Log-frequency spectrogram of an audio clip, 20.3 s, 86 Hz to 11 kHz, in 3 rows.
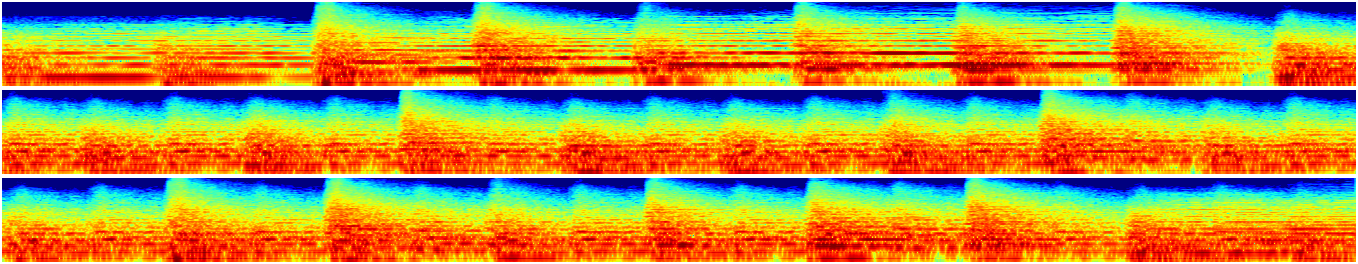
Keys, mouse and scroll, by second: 0.2 Tab, 1.1 click, 1.8 middle click, 2.2 scroll down 3, 6.1 ctrl+r, 7.7 click, 8.3 alt+click, 9.0 middle click, 9.6 scroll down 1, 10.4 middle click, 10.4 scroll down 1, 11.7 shift+click, 12.5 x, 13.4 middle click, 13.8 scroll up 3, 14.0 Tab, 15.0 click, 18.9-19.3 scroll down 7, 19.4 middle click.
